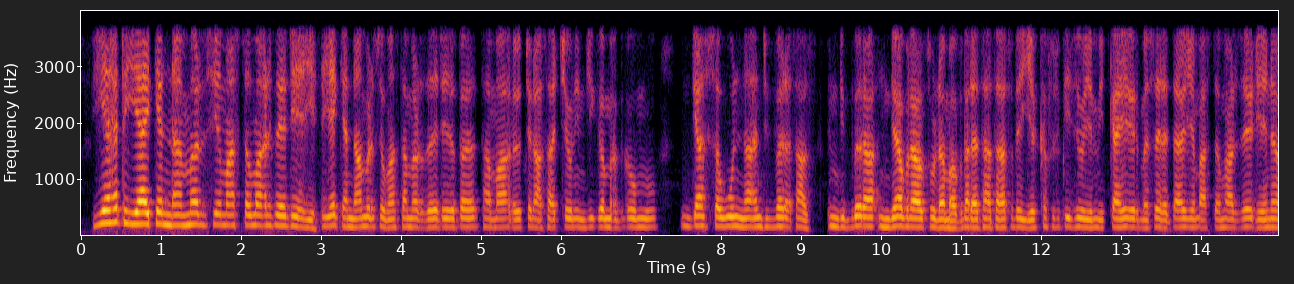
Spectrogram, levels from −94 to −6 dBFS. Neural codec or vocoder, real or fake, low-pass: codec, 16 kHz in and 24 kHz out, 0.6 kbps, FocalCodec, streaming, 2048 codes; fake; 3.6 kHz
